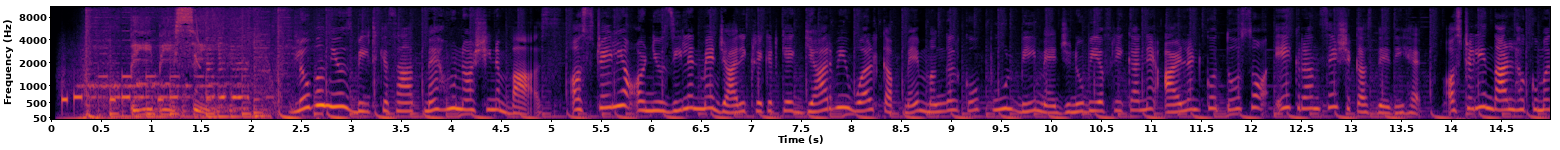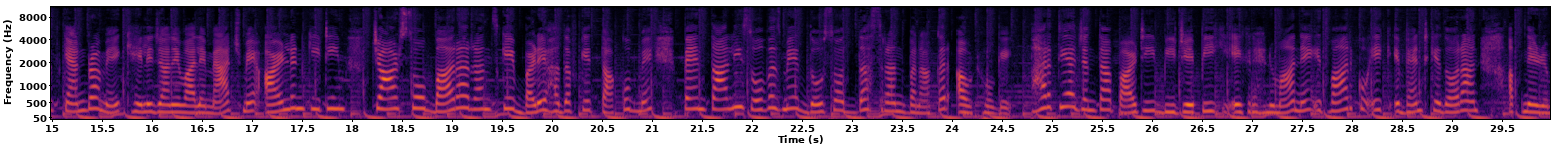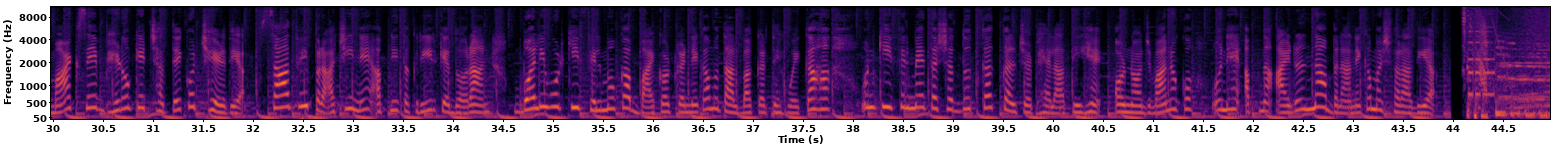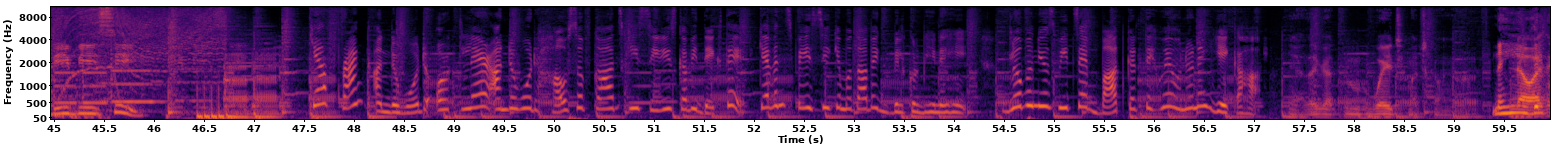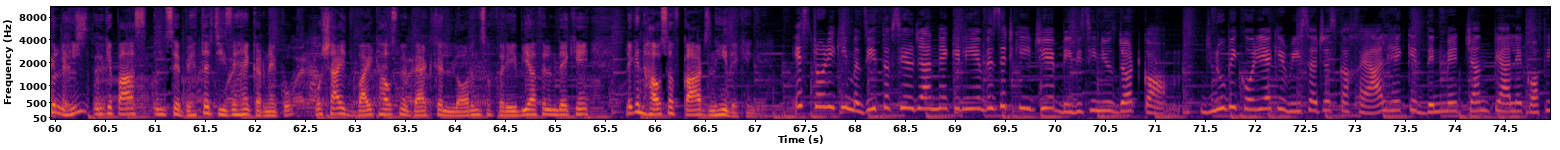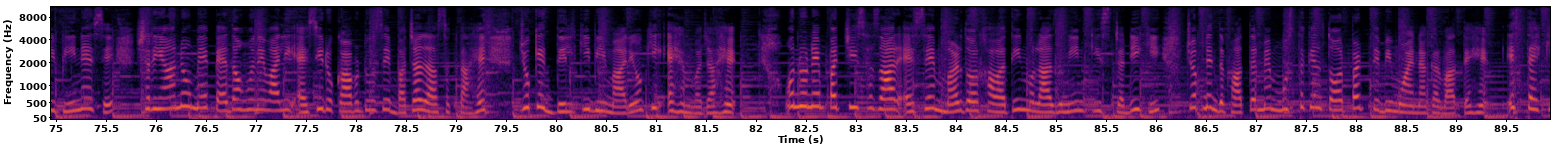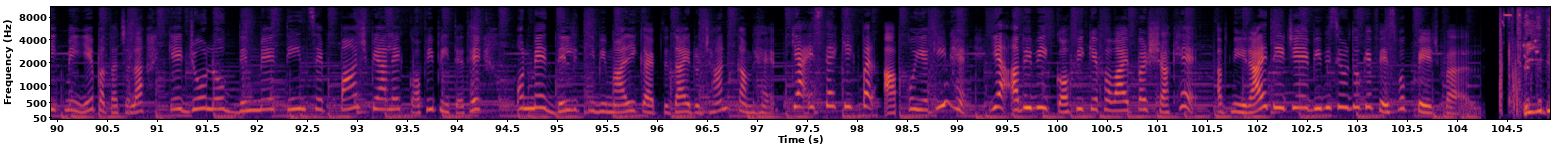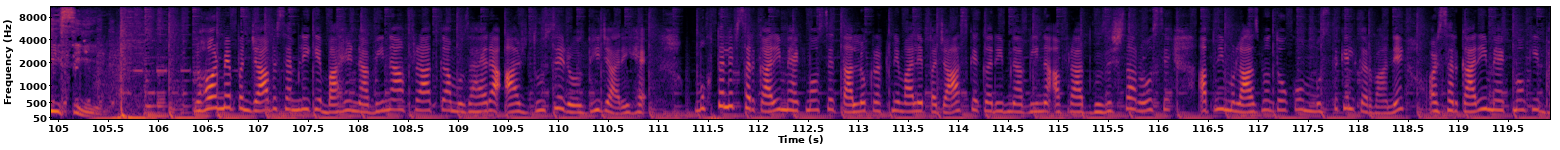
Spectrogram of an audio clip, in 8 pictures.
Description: مارچ 4: صبح 1 بجے کا گلوبل نیوز بیٹ بُلیٹن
